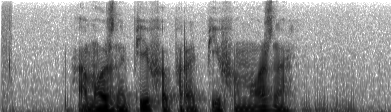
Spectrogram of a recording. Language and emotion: Russian, neutral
